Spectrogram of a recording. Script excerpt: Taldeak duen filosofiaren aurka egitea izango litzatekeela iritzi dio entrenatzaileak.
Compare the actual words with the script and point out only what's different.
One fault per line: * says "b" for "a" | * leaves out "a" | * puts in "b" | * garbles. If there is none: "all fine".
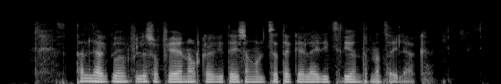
all fine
